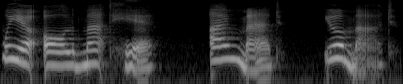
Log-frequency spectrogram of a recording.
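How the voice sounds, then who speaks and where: A woman with a non-native English accent voicing a mad, playful talking cat, teasing and deliberate, in an audiobook reading. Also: high-pitched, expressive, vocal fry, a little mellow, exaggerated voice. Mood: playful, matter-of-fact.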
